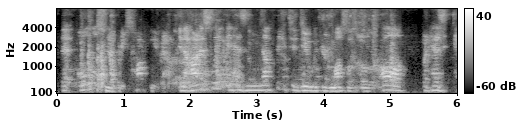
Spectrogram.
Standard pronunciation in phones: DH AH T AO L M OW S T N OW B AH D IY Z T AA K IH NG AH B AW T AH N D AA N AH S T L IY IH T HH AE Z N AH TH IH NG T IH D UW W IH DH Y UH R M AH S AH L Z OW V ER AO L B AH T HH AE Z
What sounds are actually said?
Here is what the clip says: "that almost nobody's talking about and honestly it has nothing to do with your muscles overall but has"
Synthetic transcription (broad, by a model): DH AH T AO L OW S N OW B AH D IY Z T AA K IH NG AH B AW T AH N AA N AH S T L IY IH T HH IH Z N AH TH IH NG T IH D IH W IH DH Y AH R M AH S L Z OW V ER AO L B AH T HH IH Z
